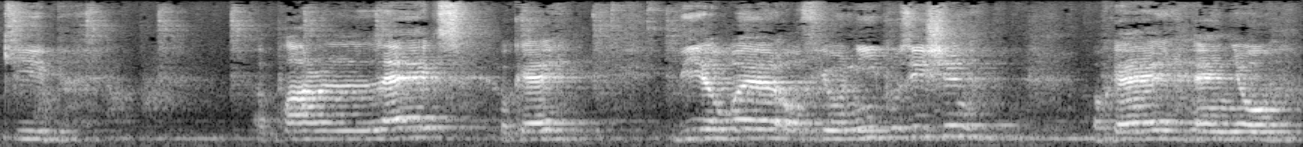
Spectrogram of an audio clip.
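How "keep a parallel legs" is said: ordinary talk, nothing marked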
